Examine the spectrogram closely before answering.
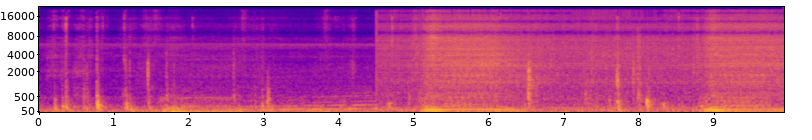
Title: Brakes Clunking After Brake Job | Brand New Brake Pads Clunk/Knocking Sound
